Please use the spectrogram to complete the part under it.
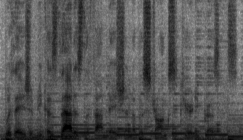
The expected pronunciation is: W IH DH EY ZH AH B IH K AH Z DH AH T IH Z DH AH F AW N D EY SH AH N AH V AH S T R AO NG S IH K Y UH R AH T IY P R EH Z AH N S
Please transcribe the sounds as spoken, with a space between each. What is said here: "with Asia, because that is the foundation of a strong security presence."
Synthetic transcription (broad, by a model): W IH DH EY ZH AH B IH K AH Z DH AH T IH Z DH AH F AW N D EY SH AH N AH V AH S T R AO NG S IH K Y UH R AH T IY P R EH Z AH N S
